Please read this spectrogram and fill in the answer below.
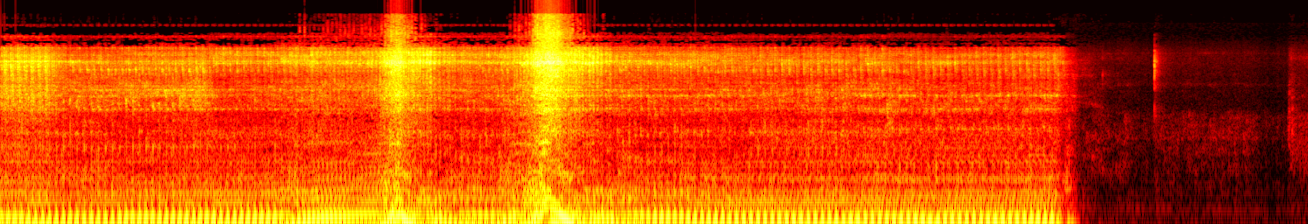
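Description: Yamaha motorcycle's air-cooled engine running with a fast, even pulse, revved briefly twice near the middle, then switched off suddenly about sixteen seconds in. A single faint click follows in the quiet.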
